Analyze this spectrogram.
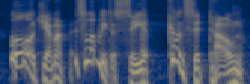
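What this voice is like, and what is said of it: Put-on Irish accent. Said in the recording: “in an Irish accent.”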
